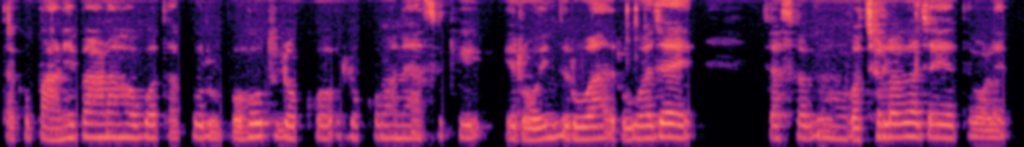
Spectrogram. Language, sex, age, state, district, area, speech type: Odia, female, 18-30, Odisha, Balasore, rural, spontaneous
